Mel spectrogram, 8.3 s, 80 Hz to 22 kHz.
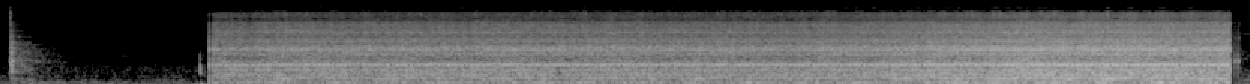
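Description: Bernardo Profi 600G metal lathe running and turning a pen blank held in an ER32 collet chuck, the tool cutting the spinning rod: a steady whine over a cutting hiss. It starts suddenly about a second in and grows a little louder near the end.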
